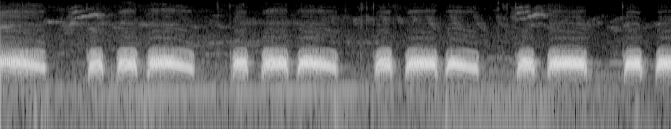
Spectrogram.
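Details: Loud spotted dove call said to provoke rival birds: phrases of a short coo followed by two longer mellow, slightly falling coos, repeated about every two seconds, with faint chirps from other birds and a low hum.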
